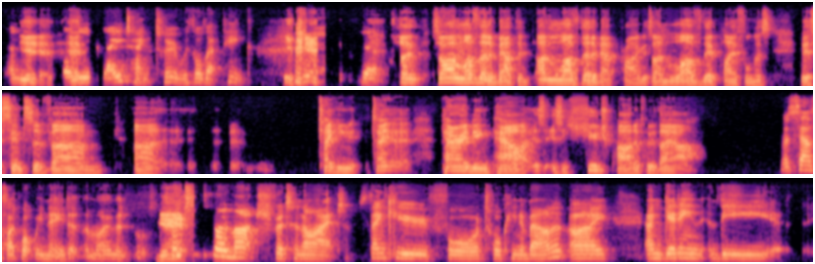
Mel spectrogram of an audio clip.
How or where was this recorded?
video call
